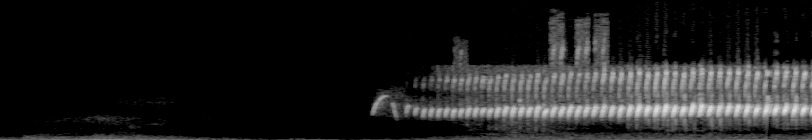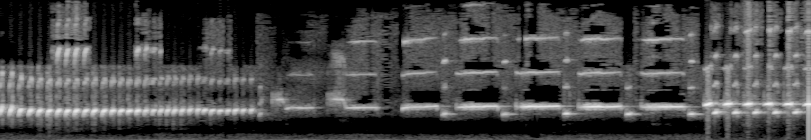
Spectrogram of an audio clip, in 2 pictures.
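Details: Pet canary singing for song training: after a quiet start, a long rapid trill near one pitch, then clipped whistled notes and quick chirping phrases.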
